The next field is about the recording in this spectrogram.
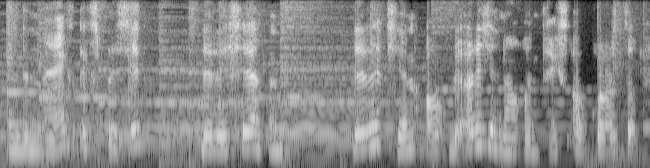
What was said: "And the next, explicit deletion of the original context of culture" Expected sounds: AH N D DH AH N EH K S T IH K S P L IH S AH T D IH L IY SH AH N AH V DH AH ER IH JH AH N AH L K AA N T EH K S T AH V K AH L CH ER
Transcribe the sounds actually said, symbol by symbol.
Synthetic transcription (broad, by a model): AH N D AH N EH K S T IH K S P L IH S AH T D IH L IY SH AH N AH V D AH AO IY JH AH N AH L K AA N T EH K S T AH F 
